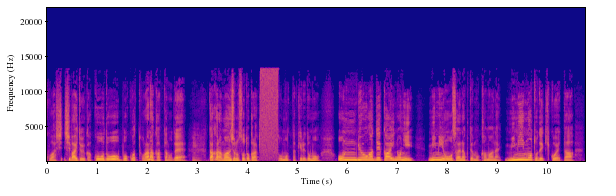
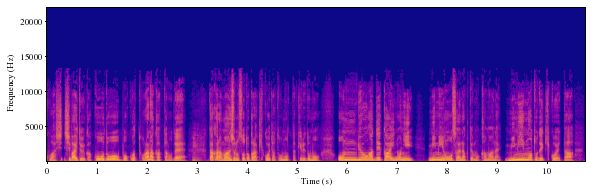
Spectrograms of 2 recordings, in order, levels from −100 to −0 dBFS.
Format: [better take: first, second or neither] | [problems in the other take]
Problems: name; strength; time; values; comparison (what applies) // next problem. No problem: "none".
second | audio cutting out; filled with static; at 4.5 s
